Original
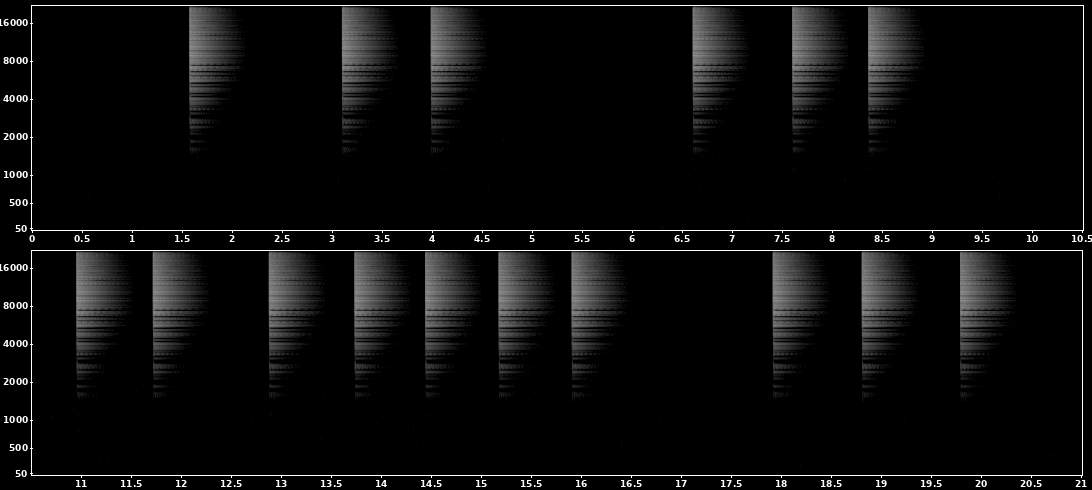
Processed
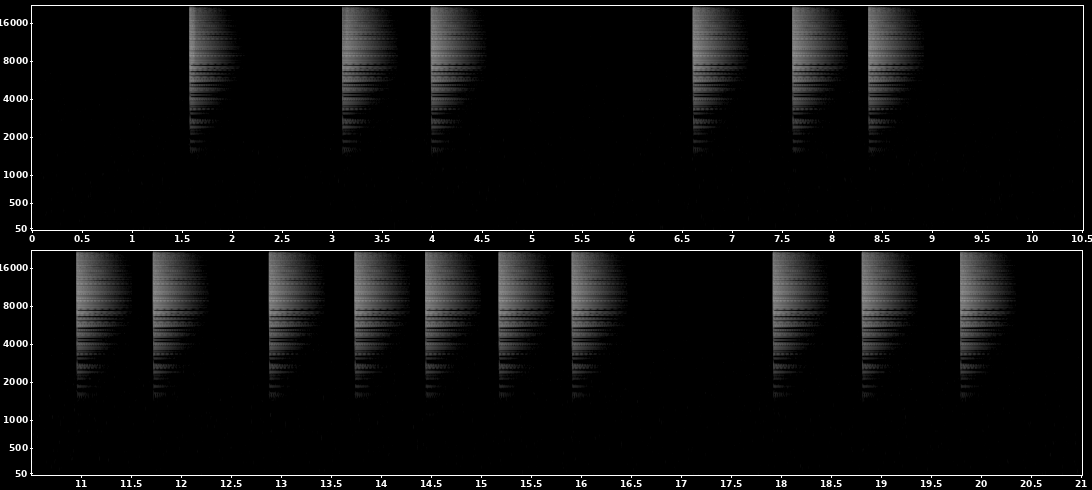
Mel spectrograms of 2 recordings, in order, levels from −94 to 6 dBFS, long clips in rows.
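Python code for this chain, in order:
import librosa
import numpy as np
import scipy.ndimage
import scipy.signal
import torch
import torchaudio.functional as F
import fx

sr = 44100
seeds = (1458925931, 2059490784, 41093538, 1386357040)

y = fx.high_shelf(x, sr, hz=fx.line((1.61, 5600.0), (3.12, 9500.0)), db=-8.5, at=(1.61, 3.12), fade=0.02)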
